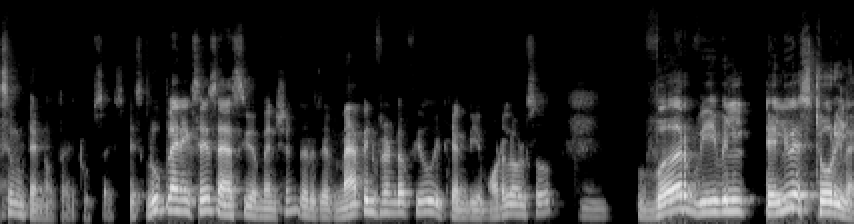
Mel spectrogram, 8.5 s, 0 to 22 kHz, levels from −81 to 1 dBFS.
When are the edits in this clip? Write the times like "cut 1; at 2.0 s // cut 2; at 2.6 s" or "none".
cut 1; at 1.3 s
